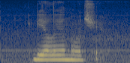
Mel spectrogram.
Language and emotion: Russian, neutral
